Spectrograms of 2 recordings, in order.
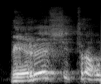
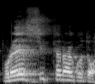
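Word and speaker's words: בראשית: 모음 두 개가 쉬거든요 이거는 꼭 발음을 해야 되는 것은 아니고 묵음으로 넘어가는 경우도 있어요 그래서이 이것을 묵음으로 하면 브레 브레 시트라고 하고 이거를 음으로 하면 베레 시트라고 합니다는 저는 계속 베레시트 여러분들 사용했는데 그것도 괜찮아요 베레 시트라고도 괜찮고 브레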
